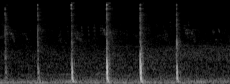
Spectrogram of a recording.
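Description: A hammer strikes four times in a quick, evenly spaced series of sharp knocks, close by, with no talking.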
